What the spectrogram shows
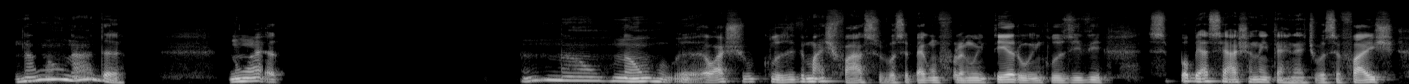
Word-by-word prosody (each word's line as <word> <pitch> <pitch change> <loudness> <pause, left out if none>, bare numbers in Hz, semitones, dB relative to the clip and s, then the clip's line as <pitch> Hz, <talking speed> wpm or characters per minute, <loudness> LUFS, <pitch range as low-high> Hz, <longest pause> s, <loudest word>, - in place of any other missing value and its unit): Não, 205 - +1
nada. 205 - +1 1.0
Não 150 +4 +4
é. 165 - 0
É - - -10 2.4
Não, 180 +1 -1
não. 140 -5 +2
Eh, - - -4
eu 100 - +2
acho 130 +3 -2
inclusive 120 -2 -2
mais 140 +1 +2
fácil, 95 - -3
você 85 +1 -3
pega 100 0 0
um 100 - +2
frango 100 0 0
inteiro, 100 +1 +4
inclusive, 100 +2 -1 0.4
se - - -7
bobiar, 140 -1 +3
você 140 0 -1
acha 115 -2 +1
na 115 - +2
internet, 90 -7 -3
você 90 +2 -3
faz 110 +4 +2
115 Hz, 115 wpm, -23 LUFS, 100-145 Hz, 2.4 s, Não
